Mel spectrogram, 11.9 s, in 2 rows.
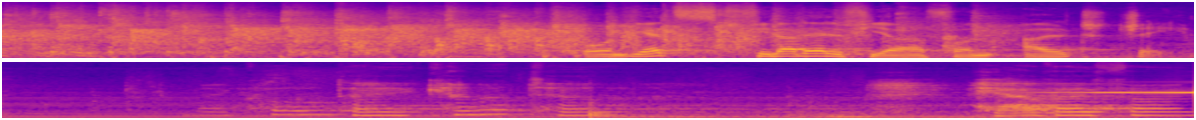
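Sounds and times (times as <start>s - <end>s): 
audience applause: 0.0s - 5.1s
speech: 2.9s - 6.0s, 7.3s - 9.2s, 10.3s - 11.9s.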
